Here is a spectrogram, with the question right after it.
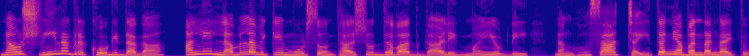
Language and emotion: Kannada, happy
